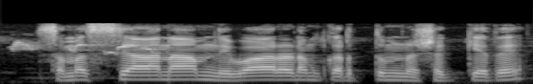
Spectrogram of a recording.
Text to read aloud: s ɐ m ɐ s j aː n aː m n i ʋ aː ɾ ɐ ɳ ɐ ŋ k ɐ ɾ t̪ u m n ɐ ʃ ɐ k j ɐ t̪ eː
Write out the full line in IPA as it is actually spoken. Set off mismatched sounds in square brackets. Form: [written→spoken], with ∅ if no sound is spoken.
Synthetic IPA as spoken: s ɐ m ɐ s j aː n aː m n i ʋ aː ɾ ɐ ɳ ɐ [ŋ→m] k ɐ ɾ t̪ u m n ɐ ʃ ɐ k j ɐ t̪ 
